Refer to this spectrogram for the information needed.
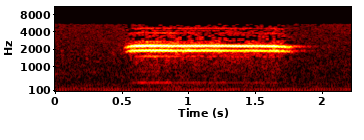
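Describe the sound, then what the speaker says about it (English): A single shrill whistle blast, steady and piercing, held for just over a second against a quiet background, loud and close, in a radio drama setting. "I shall blow the whistle once more"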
